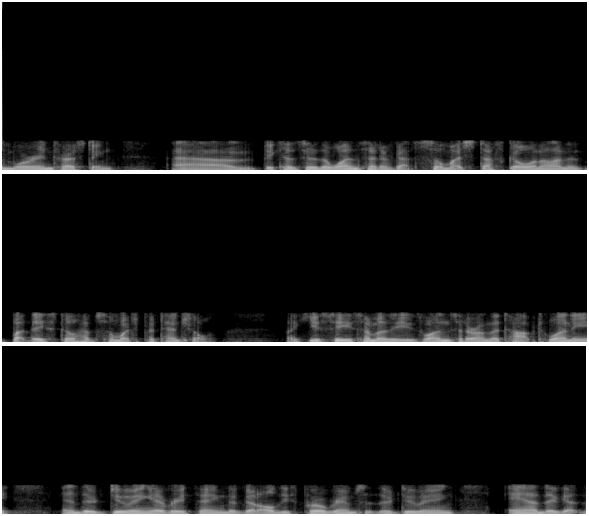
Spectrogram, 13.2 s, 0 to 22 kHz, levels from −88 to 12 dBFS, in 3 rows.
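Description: Speech, with nothing technically wrong to report.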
